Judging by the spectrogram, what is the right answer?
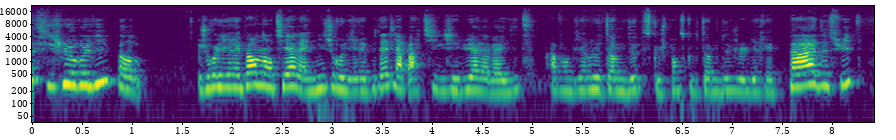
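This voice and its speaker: A woman's voice: medium pitch, a bit bright. A young woman chatting casually about books she read, hesitant with many fillers and restarts. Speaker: book vlogger. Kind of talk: casual book review. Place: indoors at home by a window.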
